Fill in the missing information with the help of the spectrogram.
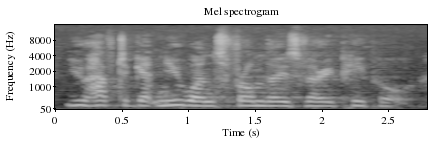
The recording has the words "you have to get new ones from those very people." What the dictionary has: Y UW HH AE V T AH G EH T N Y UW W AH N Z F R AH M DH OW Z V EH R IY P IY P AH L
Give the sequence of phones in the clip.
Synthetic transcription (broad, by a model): Y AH HH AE F T AH G EH T N Y UW W AH N Z F R AH M DH OW Z V EH R IY P IY P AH L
